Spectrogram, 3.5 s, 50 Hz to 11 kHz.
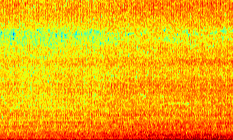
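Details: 2014 Chevrolet Equinox LS with code P0300: low uneven idle with a loping pulse about four beats a second, misfire traced by scanner to cylinders 1 and 2, suspected spark plug.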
